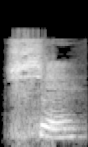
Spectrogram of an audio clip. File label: turkish alphabet se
